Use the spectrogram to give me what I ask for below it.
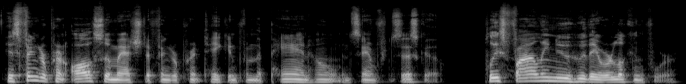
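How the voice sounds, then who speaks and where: A man co-hosting a true crime podcast, reading case details and then musing in a halting, measured way. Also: medium pitch, creaky. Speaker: podcast co-host.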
